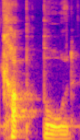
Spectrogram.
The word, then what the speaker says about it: cupboard: so I'm going with cup board and again solid logic but that's just not how we say it in English this is a cupboard cupbo two syllables CBO so this lady is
